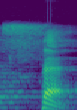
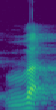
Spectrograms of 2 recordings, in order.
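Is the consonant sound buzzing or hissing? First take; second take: hissing; buzzing. First: The consonant is voiceless with a plain hiss. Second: The consonant is voiced with a vibrating buzz. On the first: The speaker calls it wrong. "tidak boleh sa, nggak boleh" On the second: The speaker calls it right. "Mesti getek. Za"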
